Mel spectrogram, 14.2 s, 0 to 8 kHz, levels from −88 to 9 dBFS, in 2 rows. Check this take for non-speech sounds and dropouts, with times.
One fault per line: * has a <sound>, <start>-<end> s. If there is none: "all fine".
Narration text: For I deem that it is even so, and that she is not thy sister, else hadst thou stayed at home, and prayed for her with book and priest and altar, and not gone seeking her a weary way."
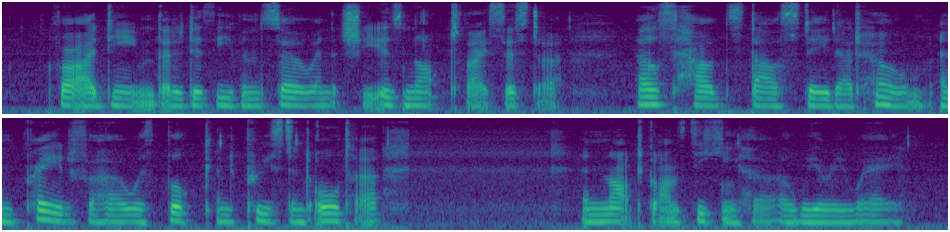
all fine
